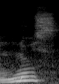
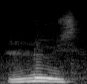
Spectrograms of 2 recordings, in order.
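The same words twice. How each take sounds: First: The word ends with a hissing S sound. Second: The word ends with a buzzing Z sound. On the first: The speaker calls it wrong. "You don't say" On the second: The speaker calls it right. "You say"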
